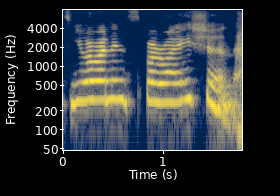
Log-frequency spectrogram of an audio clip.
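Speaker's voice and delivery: play-acted yelling that sounds called from afar. Retelling cheering on an older lady who passed on the walk: imitating yelling from a distance. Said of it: "I'm yelling from a distance".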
